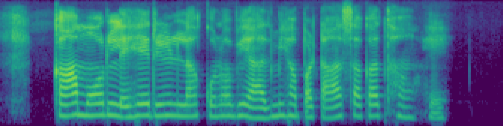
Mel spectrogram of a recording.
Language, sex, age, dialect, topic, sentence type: Chhattisgarhi, female, 31-35, Central, banking, question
